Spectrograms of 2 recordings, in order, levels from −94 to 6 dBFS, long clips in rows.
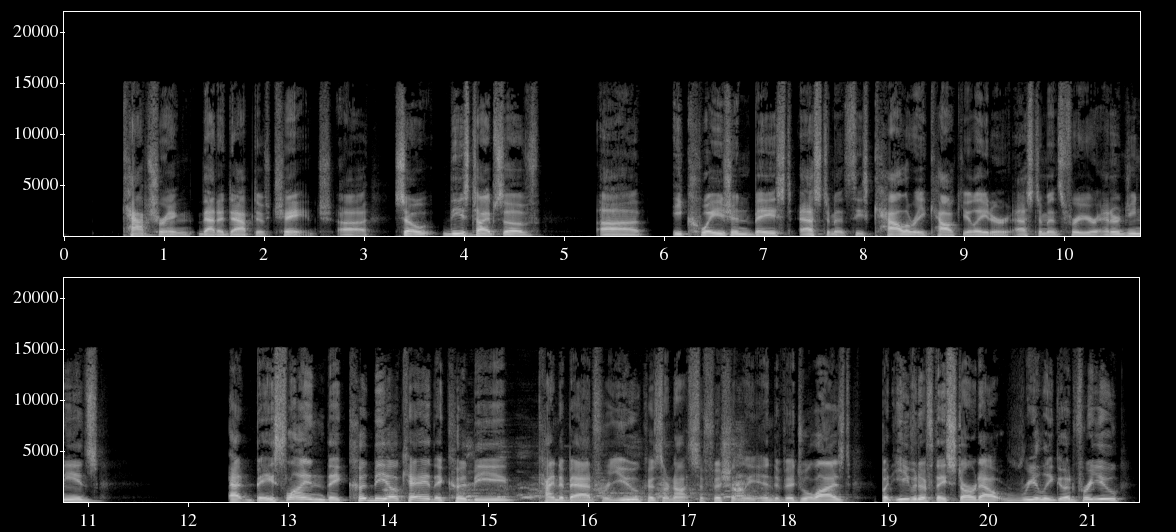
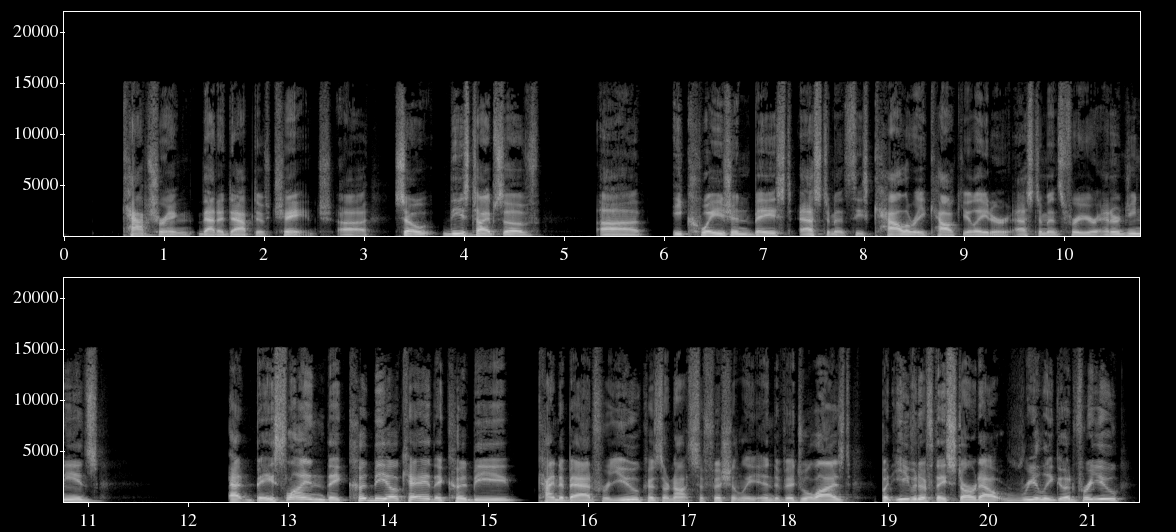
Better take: second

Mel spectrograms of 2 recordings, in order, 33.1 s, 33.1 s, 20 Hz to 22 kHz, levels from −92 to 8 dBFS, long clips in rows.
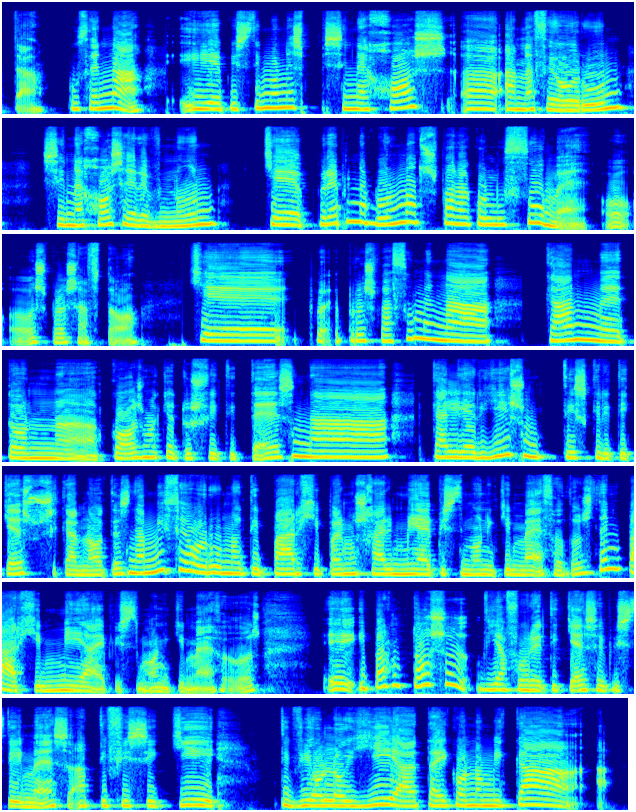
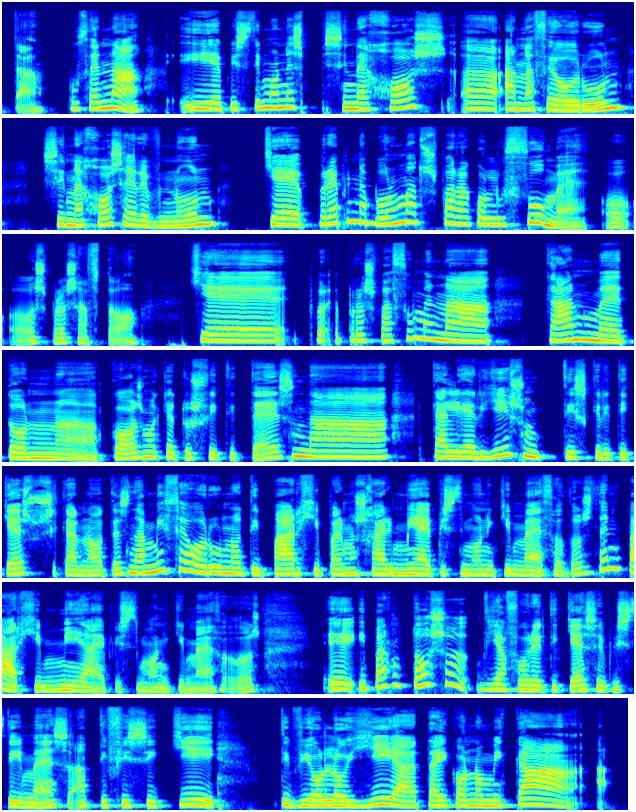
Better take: second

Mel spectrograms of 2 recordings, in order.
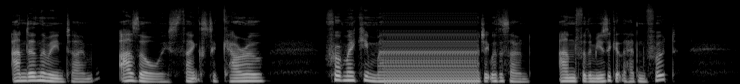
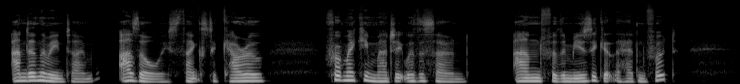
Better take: second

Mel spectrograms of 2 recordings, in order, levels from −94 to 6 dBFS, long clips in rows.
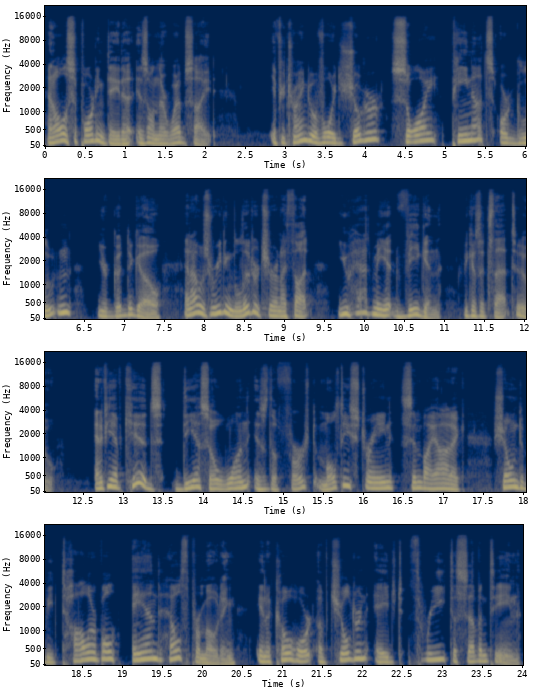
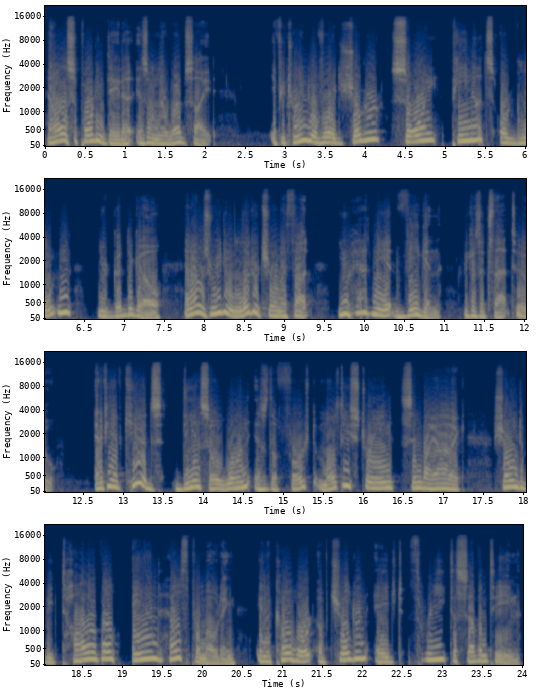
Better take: first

